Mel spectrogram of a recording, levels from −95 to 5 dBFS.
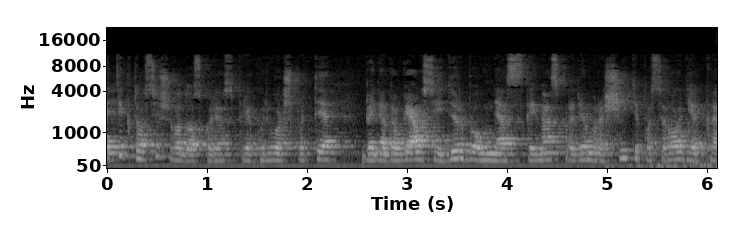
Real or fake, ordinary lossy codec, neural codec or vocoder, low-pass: real; MP3, 48 kbps; none; 14.4 kHz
